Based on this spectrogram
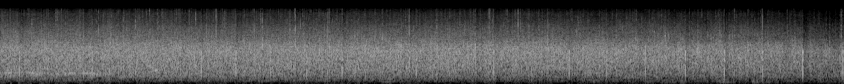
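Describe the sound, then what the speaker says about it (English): A large hall crowd at the 29C3 closing event gives a big, sustained round of applause, a thick uninterrupted roar of clapping that stays level for the whole stretch. "A big round of applause, please."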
